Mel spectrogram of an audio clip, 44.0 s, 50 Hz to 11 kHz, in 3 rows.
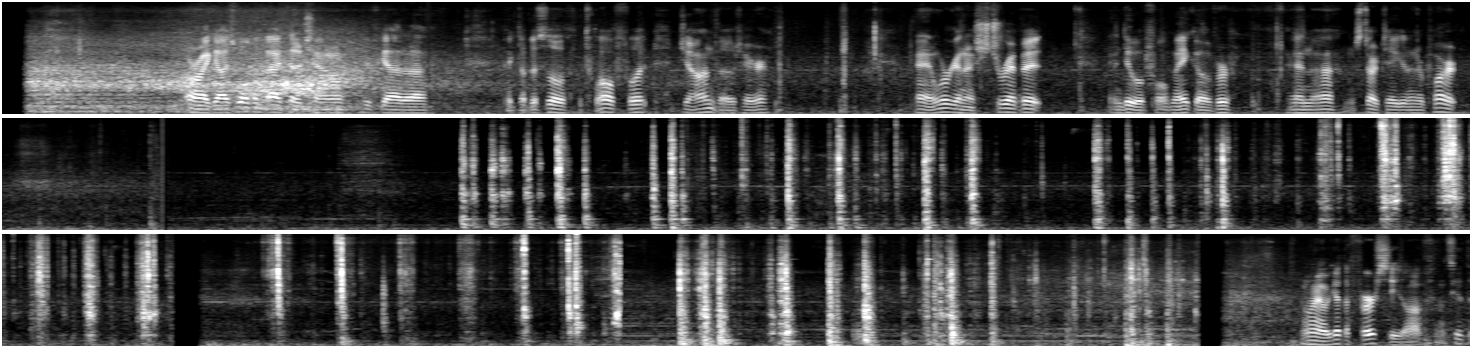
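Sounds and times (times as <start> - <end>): metal tools clanking: 20.9 - 31.1.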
